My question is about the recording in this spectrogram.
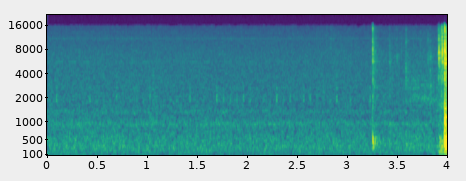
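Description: Faint room hiss, then a single sharp snip about three seconds in: wire cutters cutting through the earring's ear-post wire to trim it to length.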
